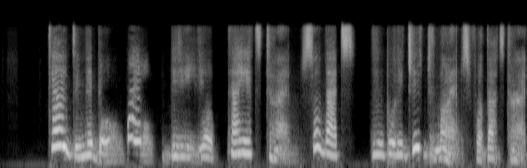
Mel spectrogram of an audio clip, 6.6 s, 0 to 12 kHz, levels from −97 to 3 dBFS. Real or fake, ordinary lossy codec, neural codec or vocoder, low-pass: fake; Opus, 64 kbps; codec, 16 kHz, 0.5 kbps, FreqCodec, smaller model; 7.2 kHz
